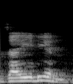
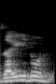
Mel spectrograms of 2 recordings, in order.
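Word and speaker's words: زيدٍ: Nah, maka dibacanya Zaidin. Jadi bukan Zaidun ya. Marartu bi Zaidun. Tidak bisa dibacakan seperti itu.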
